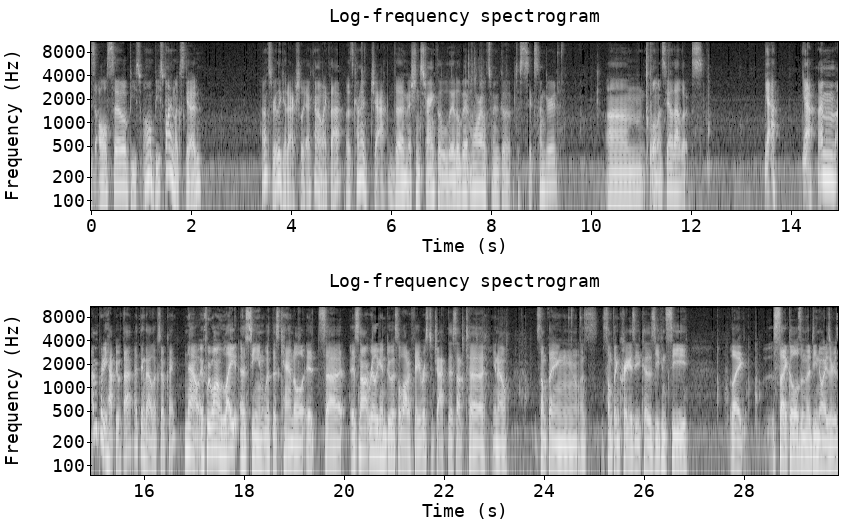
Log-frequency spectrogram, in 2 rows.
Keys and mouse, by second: 5.6 middle click, 5.9-8.2 drag, 7.6 0, 9.3 click, 11.1 space, 16.7 space, 19.1-19.7 middle drag, 21.6-23.2 drag, 22.5 9, 22.6 9, 24.5-26.3 drag.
